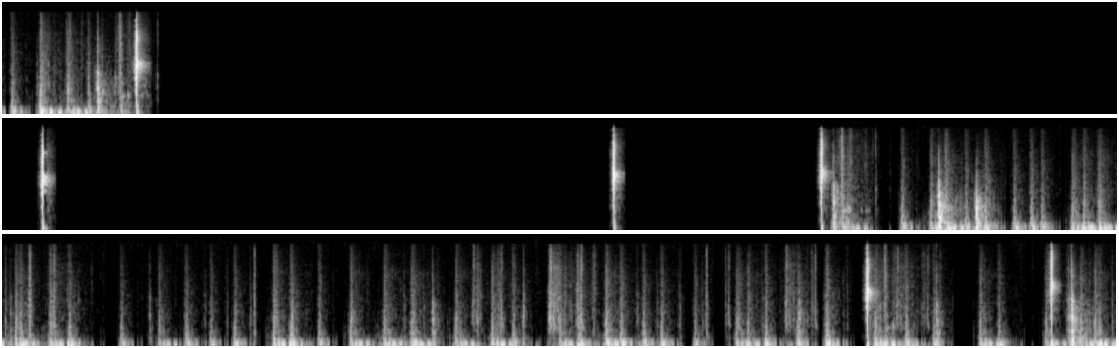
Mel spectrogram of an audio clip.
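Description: A short, sharp game click sounds now and then.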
